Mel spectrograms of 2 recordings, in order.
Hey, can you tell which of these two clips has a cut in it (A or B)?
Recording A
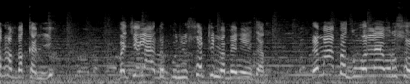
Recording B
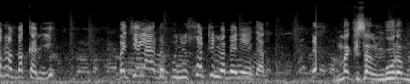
B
